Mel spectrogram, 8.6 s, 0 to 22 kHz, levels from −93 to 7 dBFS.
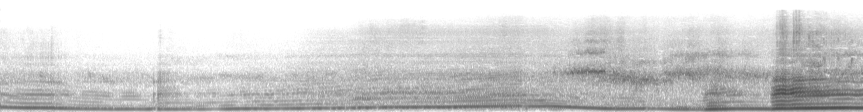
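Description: Nothing goes wrong anywhere in these sounds, so there's no fault to point to at any moment.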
